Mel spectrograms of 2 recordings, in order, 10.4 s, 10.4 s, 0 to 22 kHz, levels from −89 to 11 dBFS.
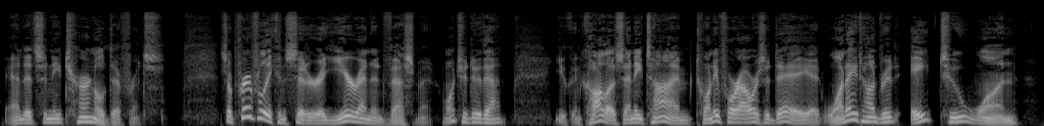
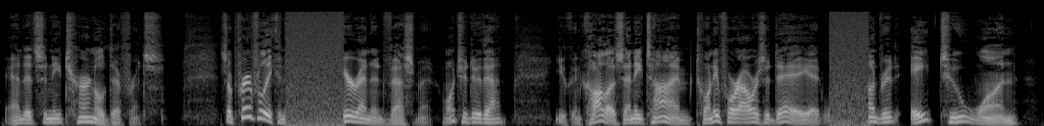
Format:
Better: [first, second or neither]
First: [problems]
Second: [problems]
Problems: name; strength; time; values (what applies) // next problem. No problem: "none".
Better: first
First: none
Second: audio cutting out; filled with static; at 3 s for 0.5 s and at 8.5 s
